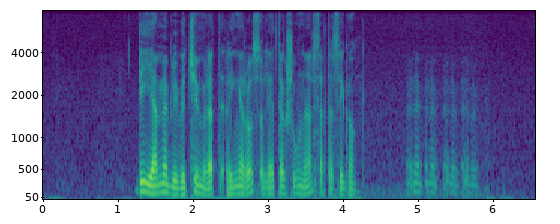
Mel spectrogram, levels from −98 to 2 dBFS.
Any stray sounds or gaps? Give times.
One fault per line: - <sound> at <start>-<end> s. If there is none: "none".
- laugh at 4.8-5.8 s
